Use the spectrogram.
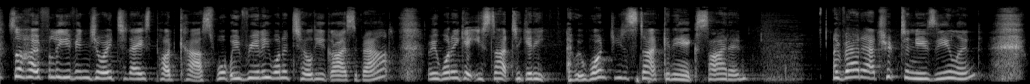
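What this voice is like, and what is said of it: Slightly hoarse voice. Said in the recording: “my voice is a little bit hoarse. I've just had myself a coughing fit.”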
